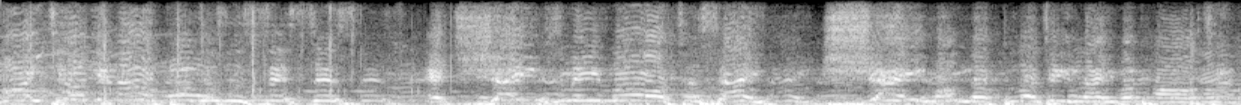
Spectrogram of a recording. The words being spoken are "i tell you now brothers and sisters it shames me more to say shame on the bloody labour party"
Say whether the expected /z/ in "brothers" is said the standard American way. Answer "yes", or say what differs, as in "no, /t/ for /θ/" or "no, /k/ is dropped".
yes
